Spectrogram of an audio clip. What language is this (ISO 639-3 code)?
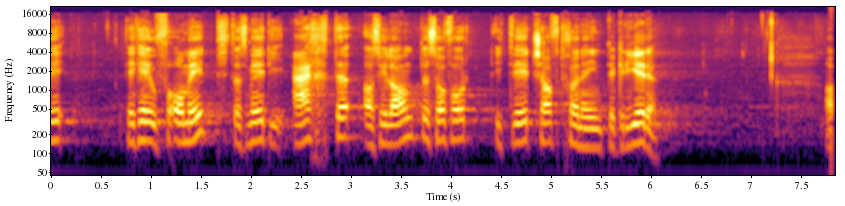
gsw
